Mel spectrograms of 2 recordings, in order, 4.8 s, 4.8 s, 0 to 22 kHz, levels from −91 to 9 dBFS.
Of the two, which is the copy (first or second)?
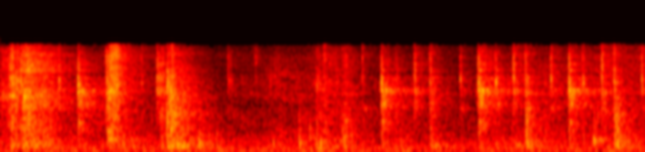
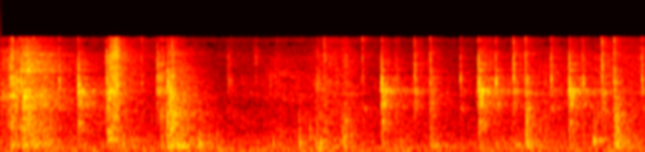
first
